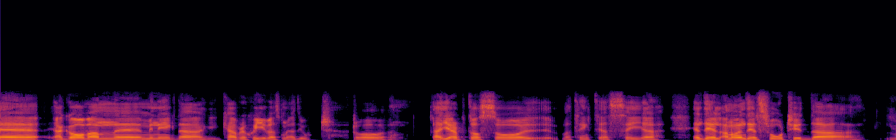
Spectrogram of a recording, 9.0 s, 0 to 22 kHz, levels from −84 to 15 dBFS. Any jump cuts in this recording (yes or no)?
yes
